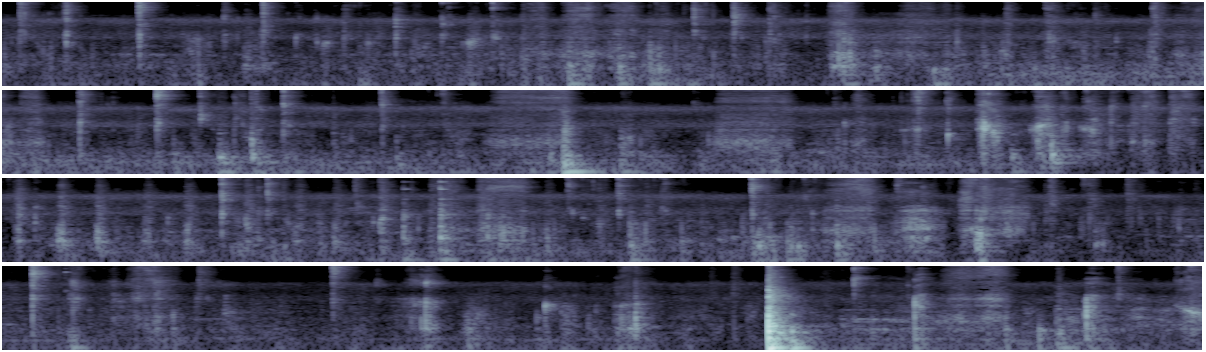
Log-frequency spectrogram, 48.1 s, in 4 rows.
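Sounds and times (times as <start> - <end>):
person chewing and smacking: 0.0 - 8.7, 9.4 - 15.2, 15.8 - 16.7, 20.3 - 28.8, 29.4 - 32.2, 33.8 - 38.4.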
